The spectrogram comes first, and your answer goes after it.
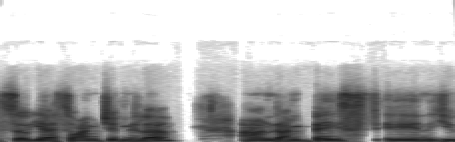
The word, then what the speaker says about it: Jamila: in your name jamila do you do you pronounce it jimila is that right yeah jamilah some people say jamilia but it's jim miller it means beautiful it means beautiful in arabic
